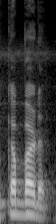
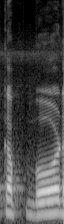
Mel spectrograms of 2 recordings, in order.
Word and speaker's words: cupboard: Store करना है इन कबर्ड, अलमारी में। ये लफ्ज़ कप बोर्ड है लेकिन कबर्ड पढ़ते हैं इसको बेटा, CUPBOARD, इसके स्पेलिंग याद रखने हैं।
